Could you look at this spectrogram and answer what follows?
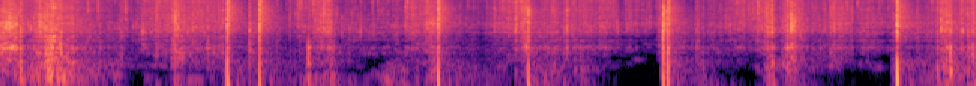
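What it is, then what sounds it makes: Plastic bubble wrap being popped. Thumbs and fingers pinch and pop the air bubbles in clear plastic bubble wrap gathered in a fold. Sharp, bright snapping pops stand out over a steady high crinkling and rustling of the plastic, with each pop dying away almost instantly.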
